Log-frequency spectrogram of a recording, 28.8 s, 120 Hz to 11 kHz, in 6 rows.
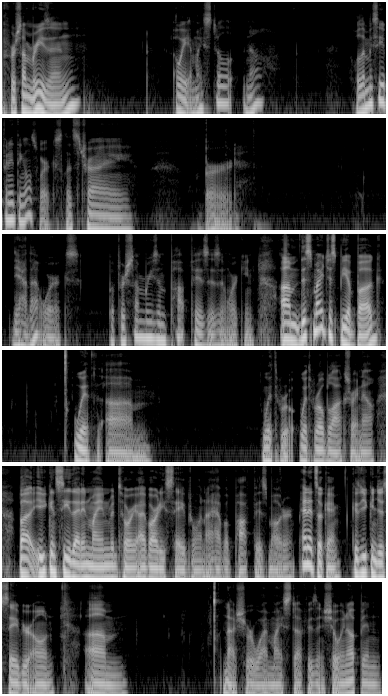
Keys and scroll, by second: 6.0-8.1 typing, 10.0-10.7 typing.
